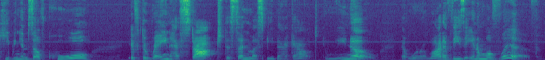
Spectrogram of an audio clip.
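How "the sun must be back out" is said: ordinary delivery, nothing marked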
